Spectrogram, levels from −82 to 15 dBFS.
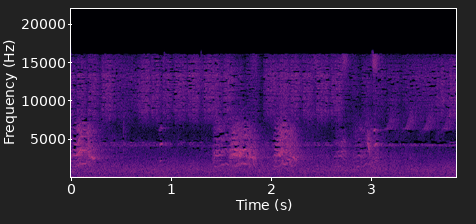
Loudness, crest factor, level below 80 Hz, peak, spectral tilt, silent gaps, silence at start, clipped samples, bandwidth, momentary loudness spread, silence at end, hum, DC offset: -33 LUFS; 18 dB; -48 dBFS; -18 dBFS; -0.5 dB/octave; none; 0 s; under 0.1%; 16.5 kHz; 8 LU; 0 s; none; under 0.1%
